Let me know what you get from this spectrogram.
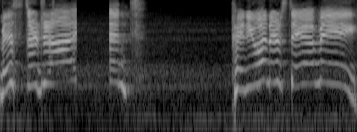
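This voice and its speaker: A put-on character voice, squeaky and loud, shouting at an extremely high pitch and a very slow pace. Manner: yelling loudly.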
